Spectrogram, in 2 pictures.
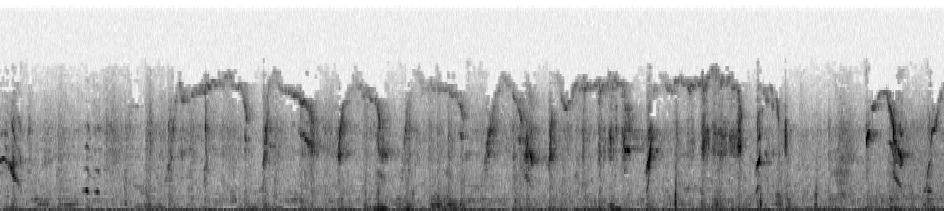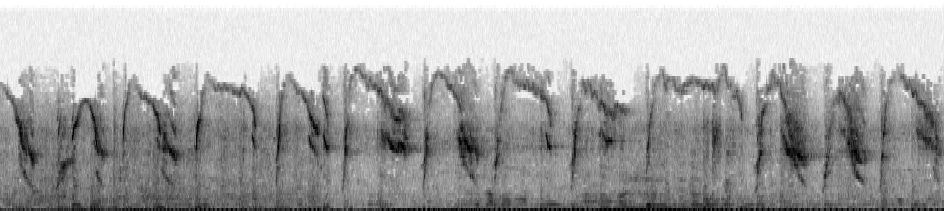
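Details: Scared infant monkey seeking its mother, wild in Siem Reap Province, Cambodia: rapid streams of shrill, arched squeaks repeating several times a second, growing louder in the second half over a low rumbling background.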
